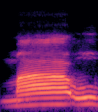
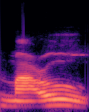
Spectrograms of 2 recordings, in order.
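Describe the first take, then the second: First: The 'ma' vowel is stretched out long. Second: The 'ma' vowel is short and joined. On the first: The speaker calls it wrong. "মা উ বলা যাবে না" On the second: The speaker calls it right. "বলতে হবে মাউ"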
